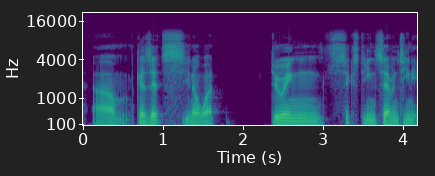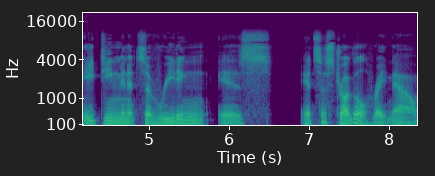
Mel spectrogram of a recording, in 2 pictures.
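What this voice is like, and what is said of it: Sick, strained voice with coughing. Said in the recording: “there's a pretty good chance that I've got pneumonia ... I'm sure you can hear it in my voice ... the coughing”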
